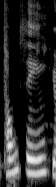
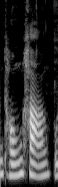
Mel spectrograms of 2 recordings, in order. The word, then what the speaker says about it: 同行: 所以是同行，有些人会念成同行，不对哦，是同行。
